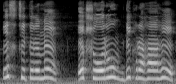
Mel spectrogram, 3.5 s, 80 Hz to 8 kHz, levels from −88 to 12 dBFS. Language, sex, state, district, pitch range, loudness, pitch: Hindi, female, Madhya Pradesh, Bhopal, 275-310 Hz, -15 LUFS, 285 Hz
